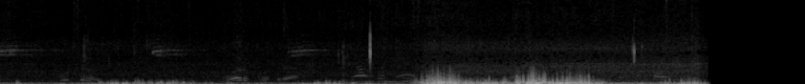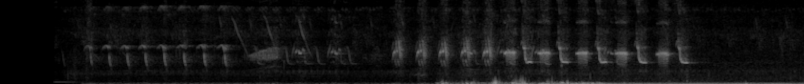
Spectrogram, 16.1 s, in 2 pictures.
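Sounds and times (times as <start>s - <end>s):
small bird chirping: 1.4s - 2.0s, 2.9s - 3.4s, 8.6s - 16.0s.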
